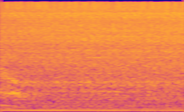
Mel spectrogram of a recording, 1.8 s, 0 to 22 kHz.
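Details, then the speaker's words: Mitsubishi 3000GT after replacing a starter that made noises on startup: engine catches at once and settles into a steady, even idle with no grinding or gear clash; starter repair successful, normal idle. "She started right up. Okay, and we did it twice already."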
